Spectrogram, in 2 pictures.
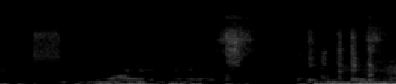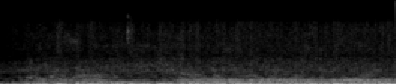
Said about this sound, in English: Do you guys hear those planes when they go by? A little.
